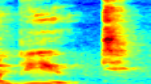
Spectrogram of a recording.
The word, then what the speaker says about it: Butte: her finger through the mat and she sees bu T te so she goes up to the counter and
